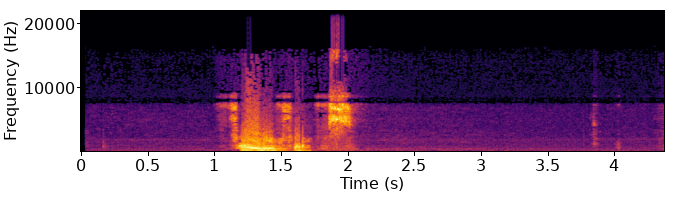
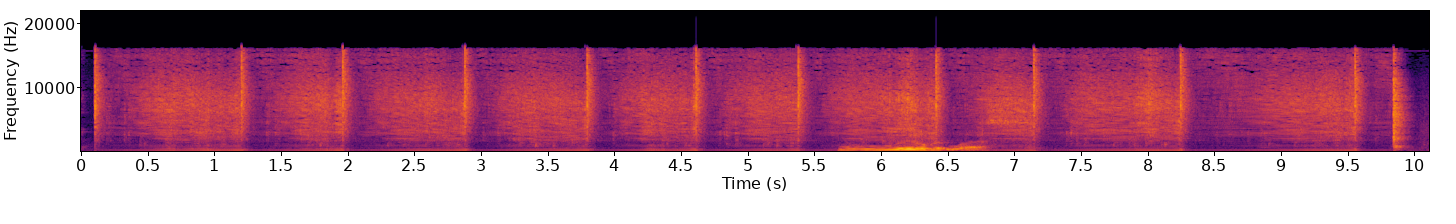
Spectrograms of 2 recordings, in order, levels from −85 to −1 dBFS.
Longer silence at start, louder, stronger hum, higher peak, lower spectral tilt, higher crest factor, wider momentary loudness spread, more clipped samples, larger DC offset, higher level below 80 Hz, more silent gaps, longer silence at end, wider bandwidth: first, 1.1 s vs 0 s; first, -9 LUFS vs -24 LUFS; neither; about the same, 0 dBFS vs 0 dBFS; first, -2.5 dB/octave vs -1 dB/octave; second, 16 dB vs 26 dB; first, 10 LU vs 7 LU; neither; neither; first, -50 dBFS vs -64 dBFS; neither; first, 2.35 s vs 0 s; about the same, 16.5 kHz vs 16.5 kHz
